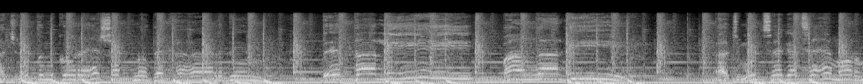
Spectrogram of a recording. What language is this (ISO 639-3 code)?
ind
